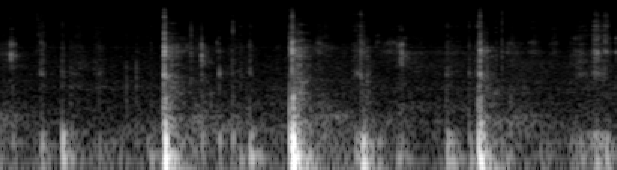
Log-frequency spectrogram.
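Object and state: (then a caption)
Wooden pipe blank being carved. A carving knife repeatedly shaves the surface of a small, solid wooden pipe bowl (a pipe blank) held in the hand, giving dry, low cutting and scraping strokes. Three sharper, louder cuts stand out among softer, irregular shavings, each dying away almost instantly.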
